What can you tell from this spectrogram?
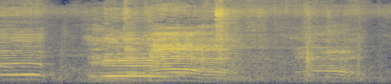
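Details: Calves being delivered in Nong Bua Lamphu province, Thailand: several drawn-out harmonic moos, a short one at the start, then a long wavering call and a later rising moo, with faint background noise.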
